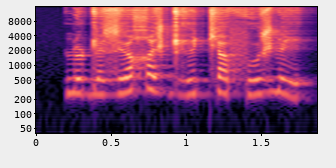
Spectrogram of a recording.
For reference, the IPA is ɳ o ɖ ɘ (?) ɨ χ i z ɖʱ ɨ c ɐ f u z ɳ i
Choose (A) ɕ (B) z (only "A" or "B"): B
